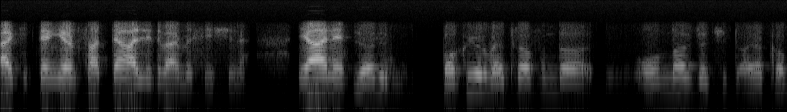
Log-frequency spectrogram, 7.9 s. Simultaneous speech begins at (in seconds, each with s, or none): none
